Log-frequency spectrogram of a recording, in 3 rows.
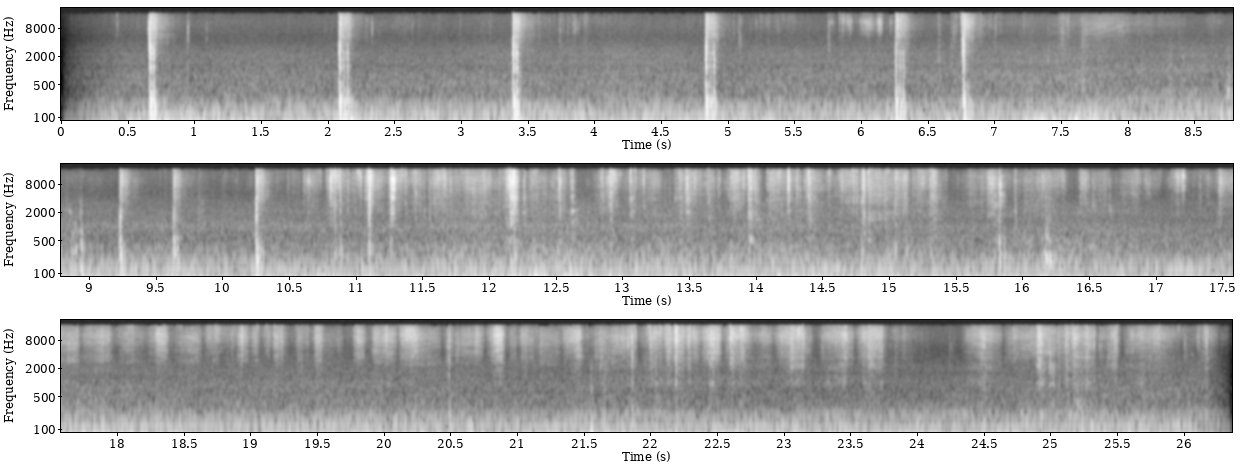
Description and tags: This Foley sample was recorded with a Zoom H4n, edited in Ableton Live 9 and Mastered in Studio One.
field-recording, microphone, sound, nature, mic, Foley, design, movement, rustle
